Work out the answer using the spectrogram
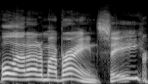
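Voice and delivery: put-on old-timey 1950s-style voice. Asked to do their 50s voice, the speaker uses a 1950s-style voice. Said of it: "You can do your 50s voice".

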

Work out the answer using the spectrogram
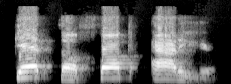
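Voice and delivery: put-on yelling. Recounting being thrown out of a building, imitating someone yelling. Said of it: "They yelled at the top of their voice".

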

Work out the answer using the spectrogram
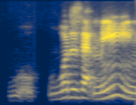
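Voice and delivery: mock distraught, frantic, stammering cry of disbelief. Retelling asking a doctor what no brain activity means: retelling own screaming. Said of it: "and I'm screaming".

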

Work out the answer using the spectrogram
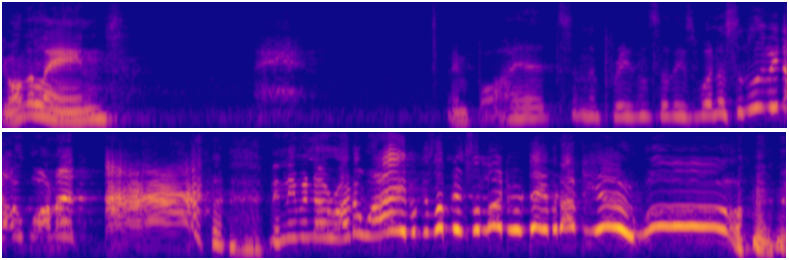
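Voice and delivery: mock nervous excited schoolboy voice. Retelling Boaz's offer in his imagined voice: imitating anxious schoolboy excitement. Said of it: "my, like, schoolboy impressions, 'cause he's so anxious excitement".

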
